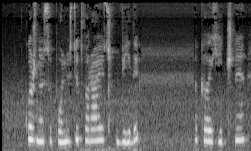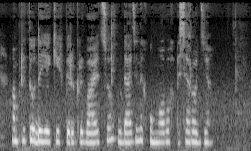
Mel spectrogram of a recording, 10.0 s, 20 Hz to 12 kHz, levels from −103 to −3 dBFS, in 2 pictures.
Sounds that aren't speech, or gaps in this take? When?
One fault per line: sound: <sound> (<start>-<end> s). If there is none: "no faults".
no faults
